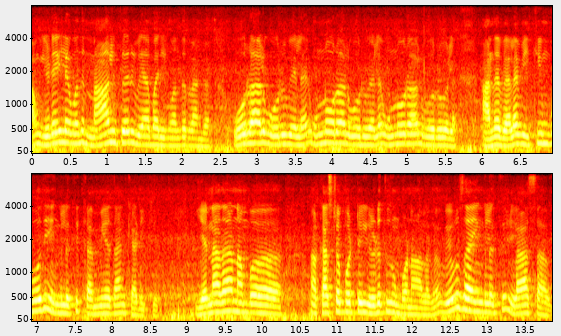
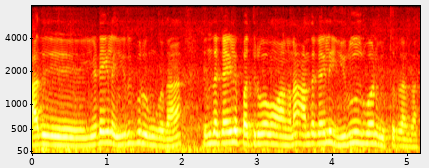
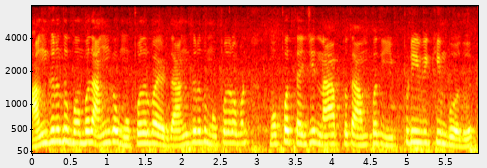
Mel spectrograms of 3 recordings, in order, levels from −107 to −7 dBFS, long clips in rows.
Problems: constant background noise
